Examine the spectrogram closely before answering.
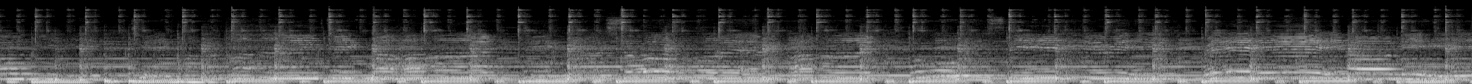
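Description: A woman singing a slow gospel song through a microphone and PA, over a band accompaniment with a steady bass line and a light rattling percussion beat.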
